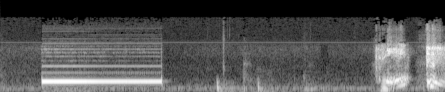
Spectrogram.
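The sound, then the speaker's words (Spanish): A single steady telephone ringback tone sounds for about a second and a half while a phone call is being placed, followed by near silence with a few faint clicks, then two short bursts of harsh, hissy noise near the end. “Vamos a ver mm, un tono, a ver cuándo da, me encanta lo de... Cuatro tonos y si no pierde el millón, el euromillón.”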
